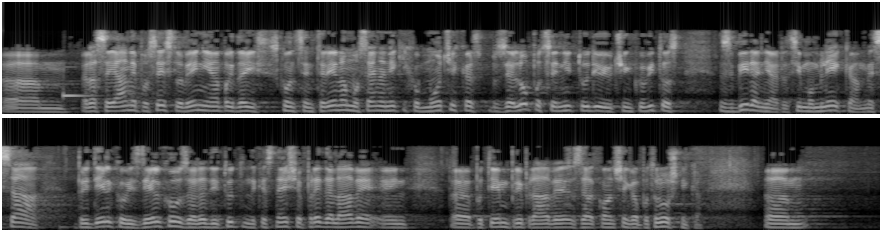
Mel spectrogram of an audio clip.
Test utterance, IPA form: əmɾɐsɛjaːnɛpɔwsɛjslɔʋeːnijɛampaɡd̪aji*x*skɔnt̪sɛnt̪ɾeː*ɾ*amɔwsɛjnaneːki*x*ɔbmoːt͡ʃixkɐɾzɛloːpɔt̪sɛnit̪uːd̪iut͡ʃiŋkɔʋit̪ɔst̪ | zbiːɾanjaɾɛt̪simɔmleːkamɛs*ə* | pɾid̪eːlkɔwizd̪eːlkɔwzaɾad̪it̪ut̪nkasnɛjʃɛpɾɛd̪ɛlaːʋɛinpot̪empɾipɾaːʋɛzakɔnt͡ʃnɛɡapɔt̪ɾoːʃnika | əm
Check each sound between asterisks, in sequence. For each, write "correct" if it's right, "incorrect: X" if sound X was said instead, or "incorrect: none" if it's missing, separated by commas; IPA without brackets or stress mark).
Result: correct, correct, correct, incorrect: a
